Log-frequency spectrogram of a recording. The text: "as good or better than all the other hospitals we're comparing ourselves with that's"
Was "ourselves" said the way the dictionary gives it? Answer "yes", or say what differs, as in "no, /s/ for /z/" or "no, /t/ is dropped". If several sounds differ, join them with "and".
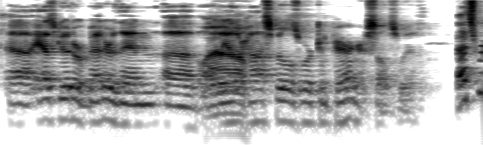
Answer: yes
